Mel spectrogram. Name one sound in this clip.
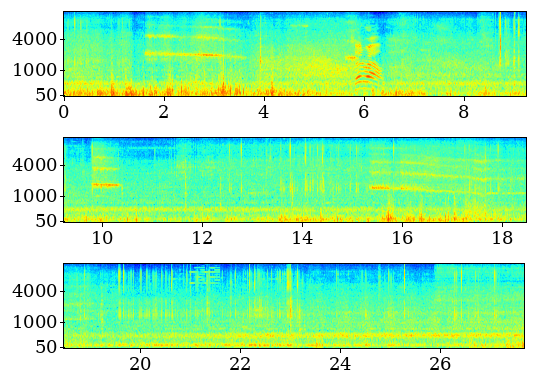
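Wind rumbles and buffets against the microphone while riding outdoors.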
